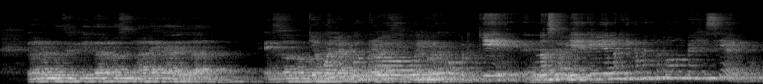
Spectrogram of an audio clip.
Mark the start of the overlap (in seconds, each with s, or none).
3.0 s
